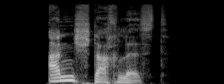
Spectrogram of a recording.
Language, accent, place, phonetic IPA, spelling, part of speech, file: German, Germany, Berlin, [ˈanˌʃtaxləst], anstachlest, verb, De-anstachlest.ogg
- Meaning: second-person singular dependent subjunctive I of anstacheln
